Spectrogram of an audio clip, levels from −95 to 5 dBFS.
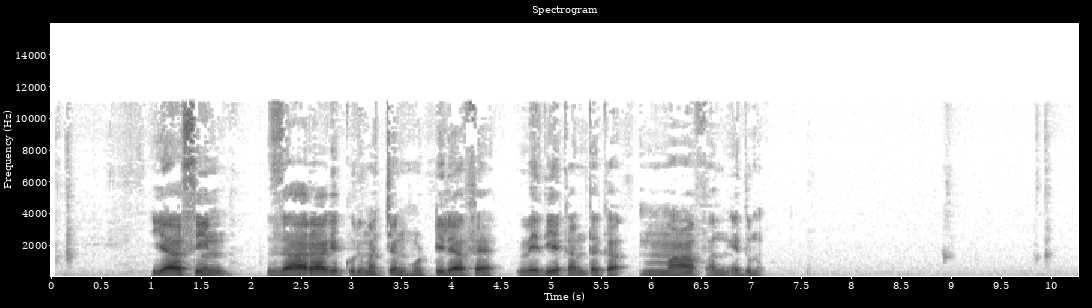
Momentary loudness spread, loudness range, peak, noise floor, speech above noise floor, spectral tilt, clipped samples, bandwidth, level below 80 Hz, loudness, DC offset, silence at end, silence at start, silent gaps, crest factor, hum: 15 LU; 11 LU; -6 dBFS; -73 dBFS; 50 dB; -6 dB/octave; under 0.1%; 11.5 kHz; -56 dBFS; -24 LUFS; under 0.1%; 3.2 s; 1 s; none; 20 dB; none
